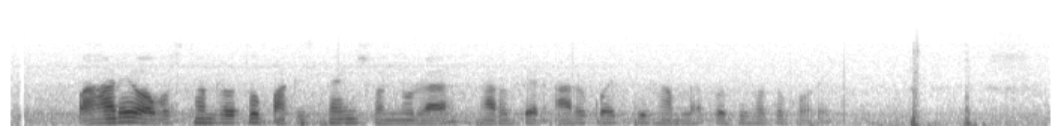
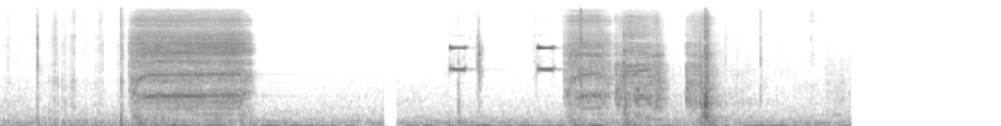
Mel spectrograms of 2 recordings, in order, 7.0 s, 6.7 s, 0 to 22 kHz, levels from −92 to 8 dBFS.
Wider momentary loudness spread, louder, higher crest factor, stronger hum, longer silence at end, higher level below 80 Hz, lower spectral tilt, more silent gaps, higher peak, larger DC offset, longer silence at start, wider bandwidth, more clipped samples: second, 23 LU vs 26 LU; first, -31 LUFS vs -38 LUFS; about the same, 24 dB vs 26 dB; neither; second, 0.5 s vs 1 s; about the same, -56 dBFS vs -60 dBFS; first, -11 dB/octave vs -1 dB/octave; second, none vs 2.58-2.62 s; first, -8 dBFS vs -18 dBFS; neither; about the same, 0.1 s vs 0 s; second, 5.2 kHz vs 16 kHz; neither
